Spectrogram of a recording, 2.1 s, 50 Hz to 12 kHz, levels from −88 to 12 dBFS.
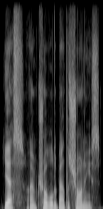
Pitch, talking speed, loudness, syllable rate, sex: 120 Hz, 205 wpm, -21 LUFS, 5.4 syllables/s, male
